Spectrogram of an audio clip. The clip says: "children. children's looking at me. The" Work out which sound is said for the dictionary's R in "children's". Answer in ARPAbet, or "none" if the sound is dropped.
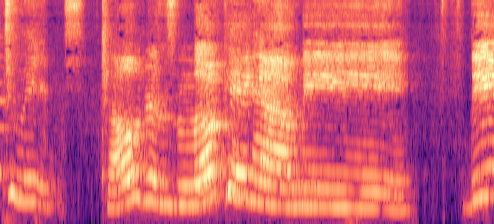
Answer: R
